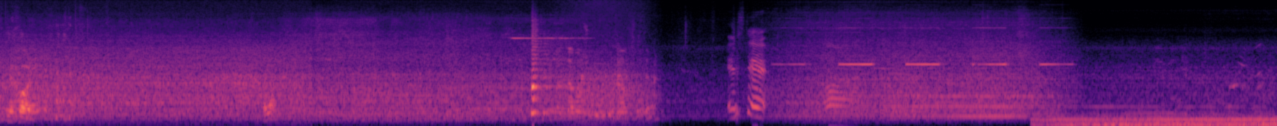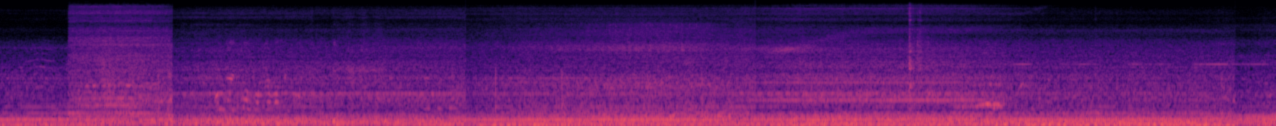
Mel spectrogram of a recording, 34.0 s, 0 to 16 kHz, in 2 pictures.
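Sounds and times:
diesel engine under load: 10.2s - 34.0s
reversing alarm beeps: 10.3s - 14.4s, 30.5s - 34.0s.

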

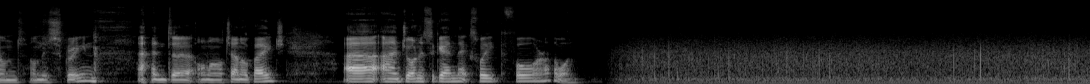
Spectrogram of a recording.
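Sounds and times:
faint crackles: 6.1s - 10.9s
low hum: 6.1s - 10.9s
steady hiss: 6.1s - 10.9s.

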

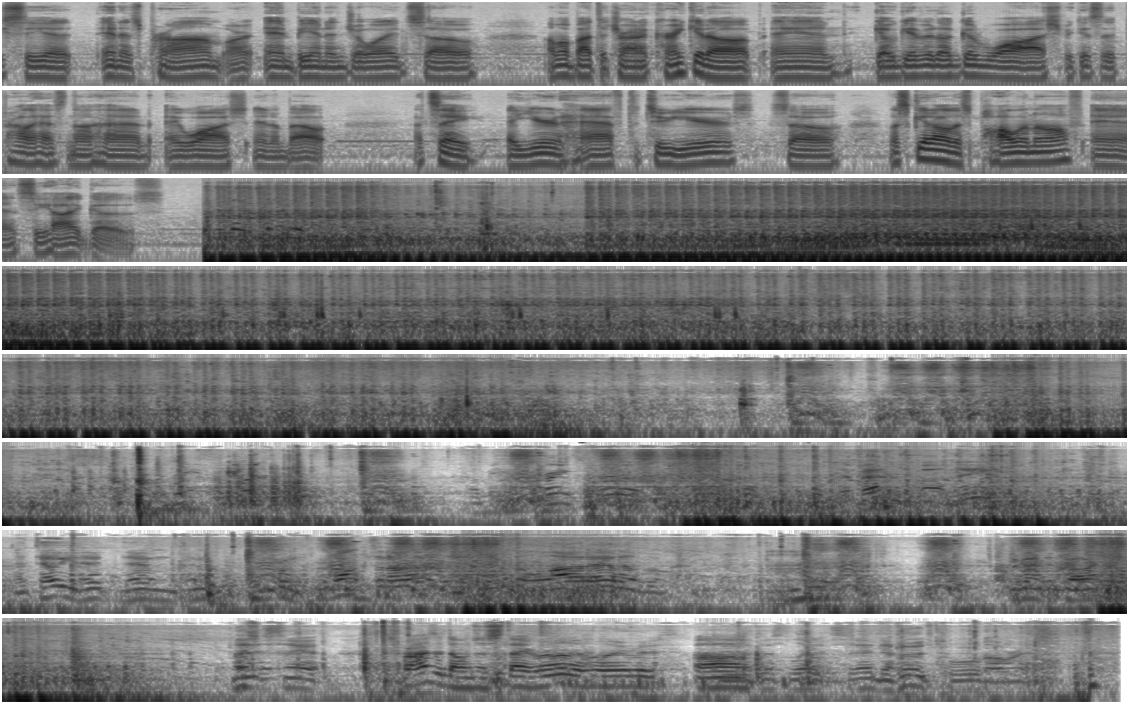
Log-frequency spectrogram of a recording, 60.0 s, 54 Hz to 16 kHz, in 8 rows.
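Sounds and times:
engine sputtering bursts: 16.4s - 34.5s, 35.2s - 37.9s, 39.9s - 45.0s, 46.7s - 54.1s
pickup truck engine running: 16.4s - 38.2s.

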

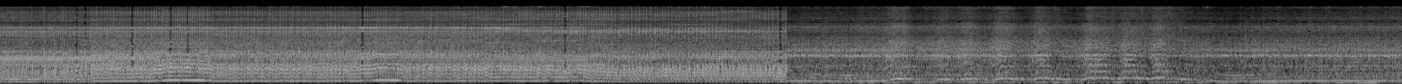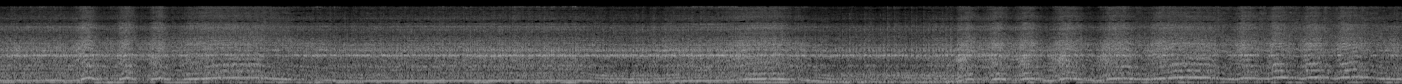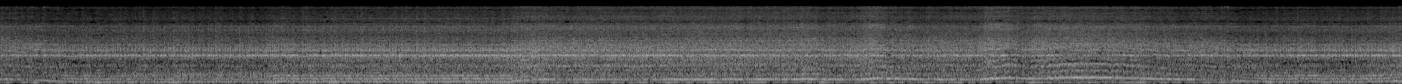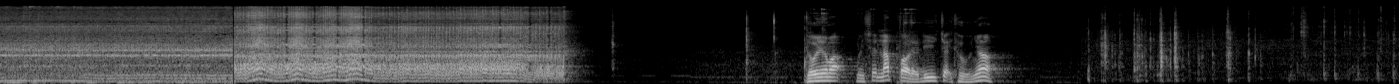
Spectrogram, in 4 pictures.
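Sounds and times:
model engine revving: 0.0s - 48.0s.

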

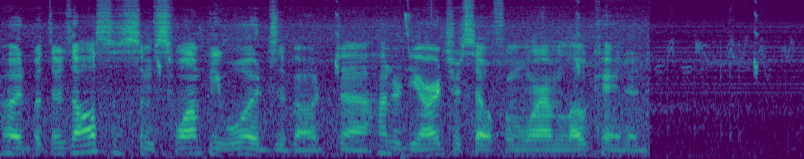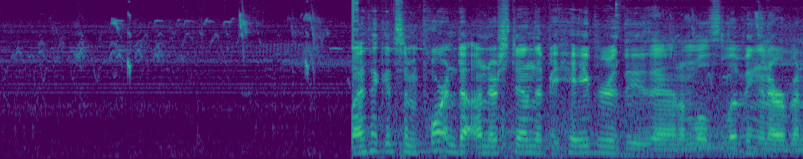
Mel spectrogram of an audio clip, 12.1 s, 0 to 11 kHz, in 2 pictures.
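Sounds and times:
faint bird chirps: 4.8s - 9.7s.

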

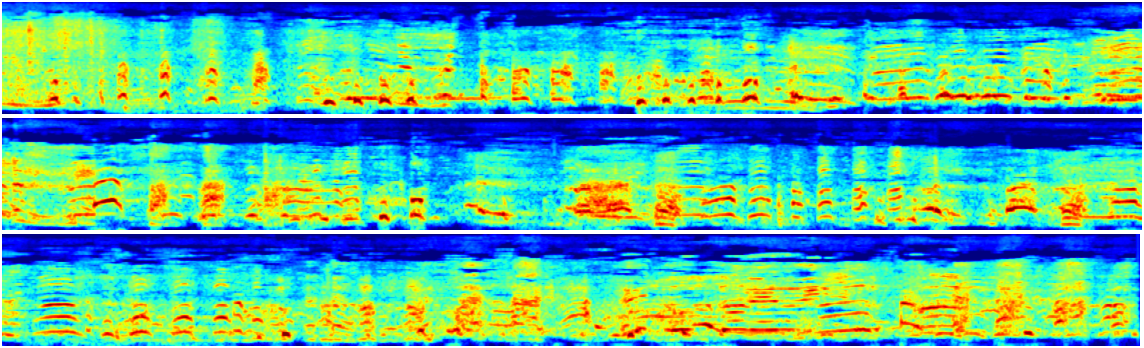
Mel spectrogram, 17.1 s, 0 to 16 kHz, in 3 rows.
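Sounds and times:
people speaking: 0.0s - 9.6s, 10.2s - 17.0s
people laughing together: 0.0s - 17.0s.

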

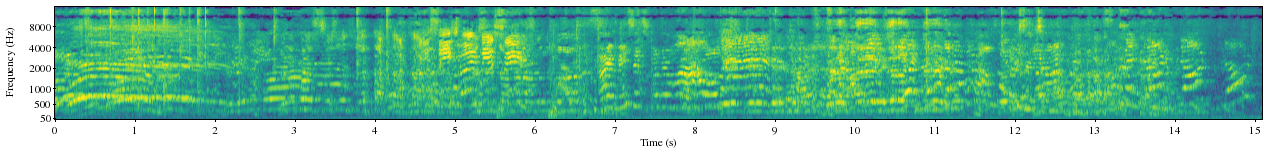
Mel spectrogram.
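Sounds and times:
children and adults chattering: 1.9s - 15.0s.

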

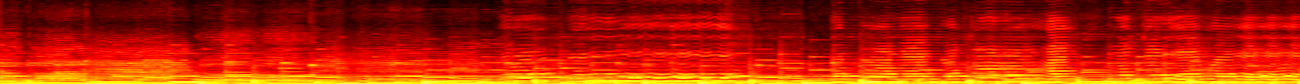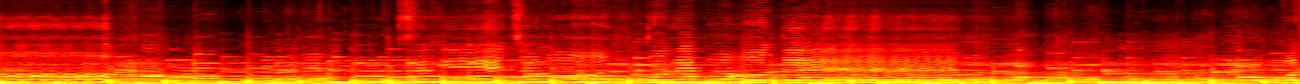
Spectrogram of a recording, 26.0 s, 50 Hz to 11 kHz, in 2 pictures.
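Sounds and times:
hand drum beat: 0.0s - 26.0s
tuned metal percussion: 0.0s - 26.0s.

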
